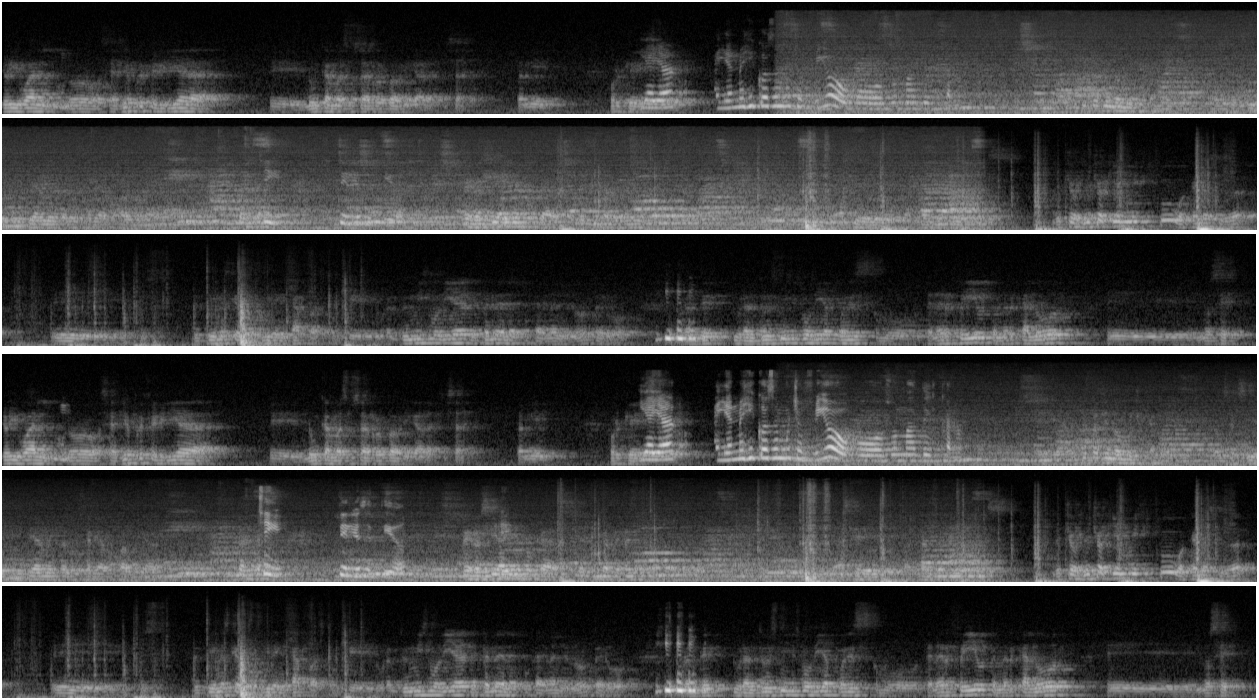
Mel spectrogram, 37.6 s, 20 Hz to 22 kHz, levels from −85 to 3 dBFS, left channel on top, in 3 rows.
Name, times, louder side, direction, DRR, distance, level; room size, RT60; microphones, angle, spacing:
voice 1, 0.0-2.1 2.7-4.7 5.1-5.5 6.1-6.8 10.3-11.8 12.1-14.2 14.9-15.6 17.1-19.6 20.1-22.6 23.0-25.0 25.6-26.6 27.0-35.8 36.1-37.4, right 1 dB, 40° right, 3.0 m, -30 dB
voice 2, 6.4-6.7 7.1-9.6 15.2-15.3 15.9-16.7 17.5-17.6 31.6-32.2, right 4 dB, 80° right, 0.7 m, -21 dB
sound 1, 7.7-22.4, equal, 45° left, 7.0 m, -31 dB
sound 2, 18.1-18.7 18.9-19.6 19.9-28.9, equal, 5° right, 1.2 m, -29 dB
27.0 x 15.5 x 7.5 m
head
